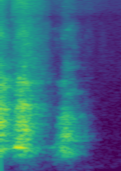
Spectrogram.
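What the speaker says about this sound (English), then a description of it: "There goes the dogs already." Two loud, close dog barks in quick succession, each a short gruff bow-wow, then silence.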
